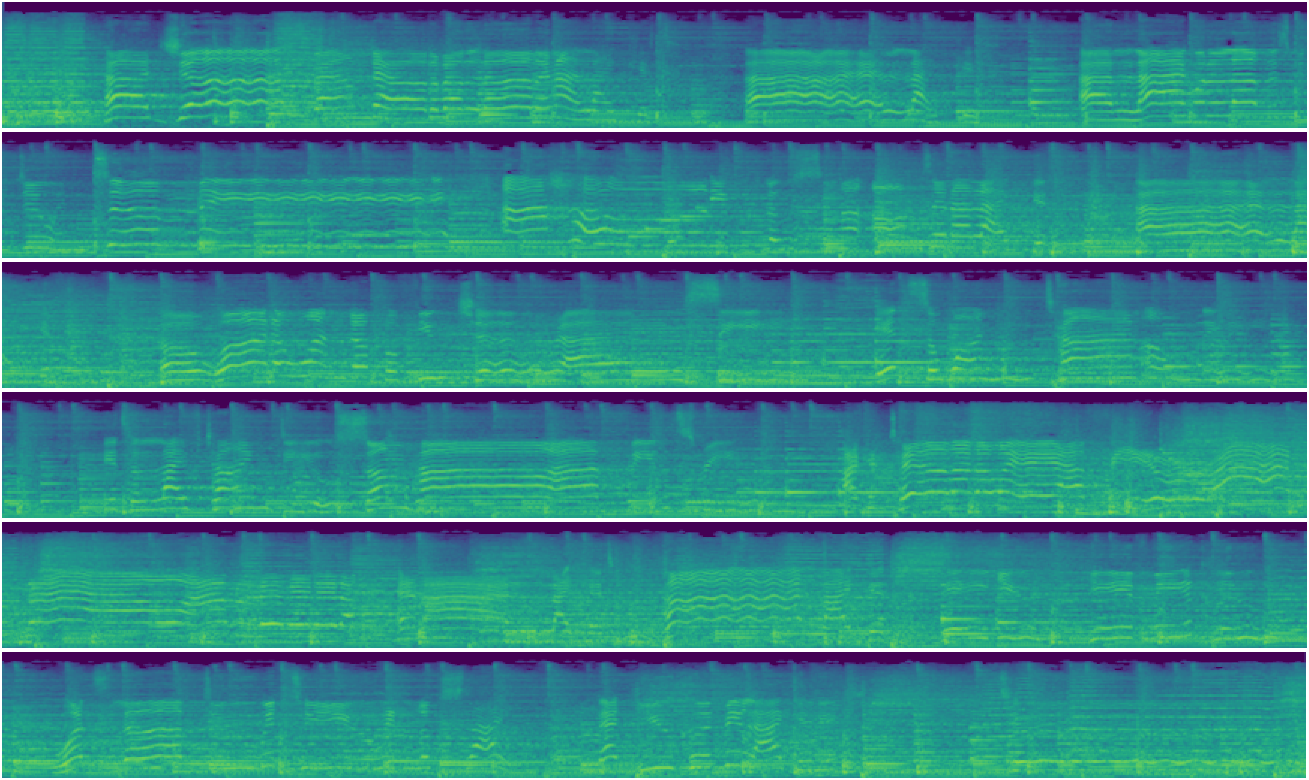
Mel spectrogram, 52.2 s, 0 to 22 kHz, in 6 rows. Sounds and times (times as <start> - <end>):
Music: 0.0 - 52.1
Female singing: 0.7 - 6.6, 7.2 - 25.8, 26.8 - 52.1.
